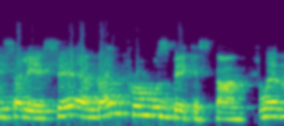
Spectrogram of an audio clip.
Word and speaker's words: Olesya: First thing I really need to check with you is I've never checked with you the pronunciation of your name. So is it Olesya? Yes, Olesya.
